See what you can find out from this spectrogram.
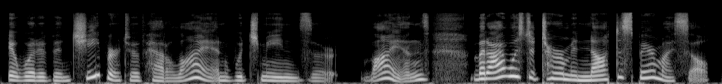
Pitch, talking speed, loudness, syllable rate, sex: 215 Hz, 165 wpm, -18 LUFS, 4.4 syllables/s, female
